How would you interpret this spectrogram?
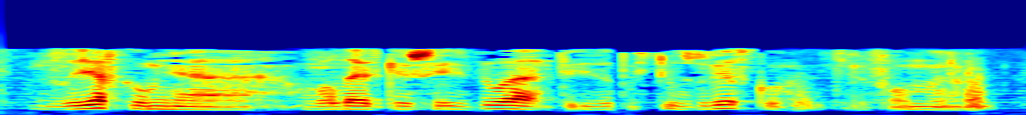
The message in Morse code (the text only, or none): none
